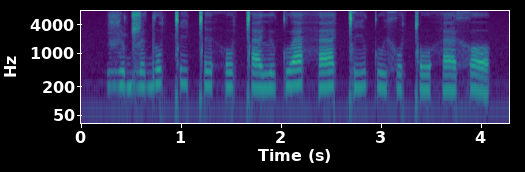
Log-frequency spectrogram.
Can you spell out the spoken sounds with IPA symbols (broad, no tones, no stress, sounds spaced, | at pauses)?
ʑ ʊ ɖ͡ʐ ɪ d ʊ ǀ i ǀ ɪ h ʊ ǀ æ lʲ ʊ tʷ æ h æ ǀ i tʷ i x ʊ ǀ ʊ h æ x ʌ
